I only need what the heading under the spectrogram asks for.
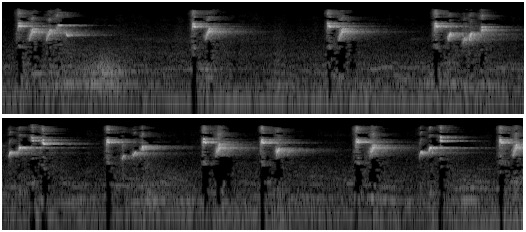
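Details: European goldfinch bitbita song for stimulating goldfinches to sing: crisp, ringing twitter phrases of two or three notes follow one another steadily, quickening toward the end, with quiet background.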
